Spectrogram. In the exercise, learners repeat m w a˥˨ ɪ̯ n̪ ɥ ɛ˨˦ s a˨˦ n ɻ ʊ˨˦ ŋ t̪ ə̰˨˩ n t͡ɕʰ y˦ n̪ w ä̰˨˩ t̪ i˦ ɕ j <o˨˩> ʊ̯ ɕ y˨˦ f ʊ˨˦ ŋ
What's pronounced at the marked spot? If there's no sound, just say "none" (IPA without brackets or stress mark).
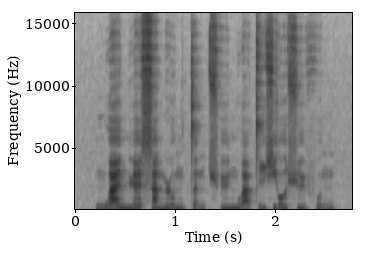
o˦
